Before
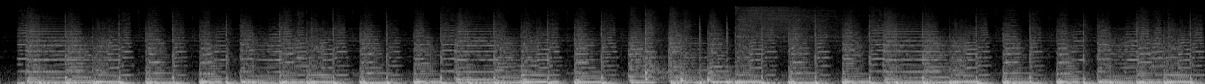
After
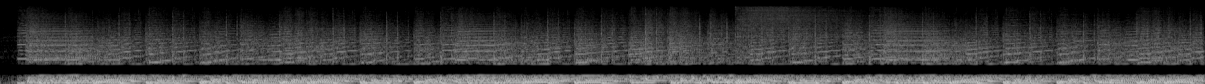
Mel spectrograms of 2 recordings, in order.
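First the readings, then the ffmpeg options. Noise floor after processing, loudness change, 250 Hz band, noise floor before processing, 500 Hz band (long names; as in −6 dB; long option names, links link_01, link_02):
−30 dBFS, +2.5 dB, +8.0 dB, −41 dBFS, −1.5 dB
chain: -filter_complex "[0:a]asplit=7[link_01][link_02][link_03][link_04][link_05][link_06][link_07];[link_02]adelay=108,afreqshift=93,volume=-4dB[link_08];[link_03]adelay=216,afreqshift=186,volume=-10.7dB[link_09];[link_04]adelay=324,afreqshift=279,volume=-17.5dB[link_10];[link_05]adelay=432,afreqshift=372,volume=-24.2dB[link_11];[link_06]adelay=540,afreqshift=465,volume=-31dB[link_12];[link_07]adelay=648,afreqshift=558,volume=-37.7dB[link_13];[link_01][link_08][link_09][link_10][link_11][link_12][link_13]amix=inputs=7:normalize=0,asoftclip=type=tanh:threshold=-13dB,afftfilt=real='re*(1-between(b*sr/4096,410,960))':imag='im*(1-between(b*sr/4096,410,960))':win_size=4096:overlap=0.75,volume=1.5dB"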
